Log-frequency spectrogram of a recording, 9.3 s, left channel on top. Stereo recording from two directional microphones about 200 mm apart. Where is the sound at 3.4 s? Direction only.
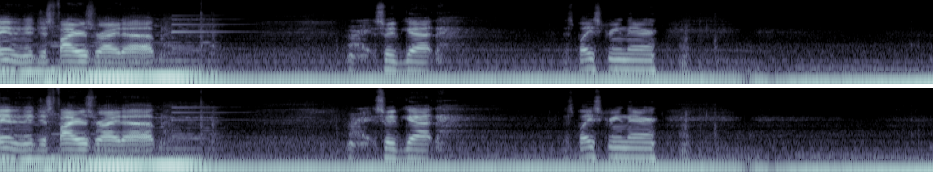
Centre (ahead or behind).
